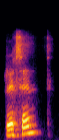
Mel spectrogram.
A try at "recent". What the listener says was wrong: Yeah, the stress is on E, recent. So the stress is not on C like recent, it is recent.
